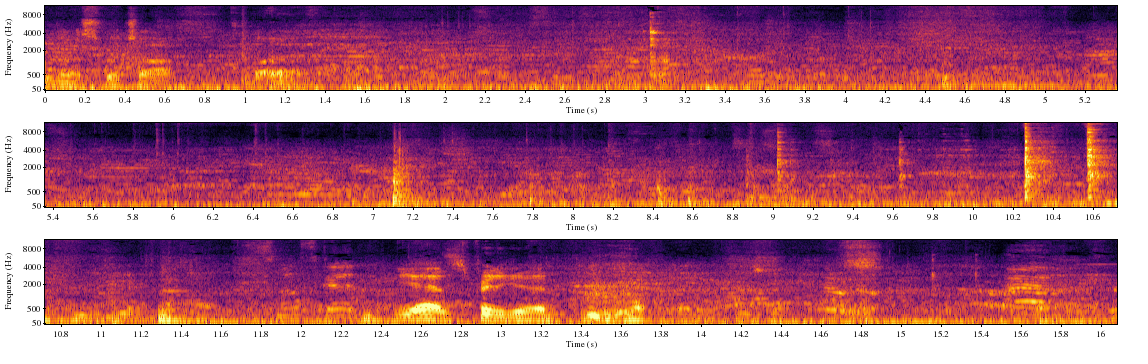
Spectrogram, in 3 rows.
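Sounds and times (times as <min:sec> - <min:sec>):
murmur of diners' voices: 0:00.0 - 0:16.0
plates and cutlery clinking: 0:02.8 - 0:03.6, 0:08.3 - 0:11.5.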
